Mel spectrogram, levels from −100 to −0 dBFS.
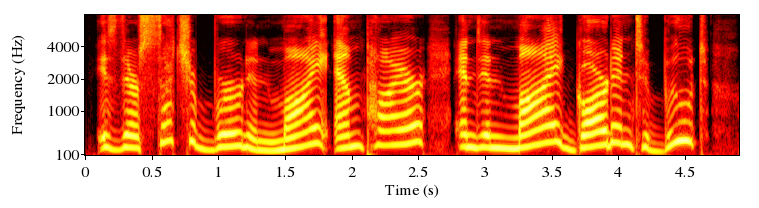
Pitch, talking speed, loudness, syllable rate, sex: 265 Hz, 170 wpm, -17 LUFS, 4.3 syllables/s, female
